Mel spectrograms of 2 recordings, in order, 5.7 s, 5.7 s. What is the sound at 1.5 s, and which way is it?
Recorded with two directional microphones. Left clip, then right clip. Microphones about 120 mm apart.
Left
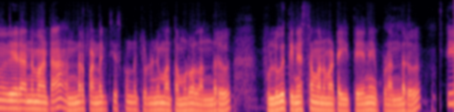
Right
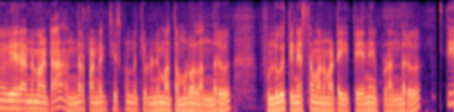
Speech, 35° right (ahead or behind).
